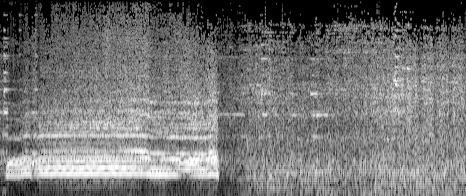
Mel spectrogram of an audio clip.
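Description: A train-passing sound effect opens with a long, loud, sustained horn blast of about four seconds. It then gives way to the steady rumbling clatter of the rolling train.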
